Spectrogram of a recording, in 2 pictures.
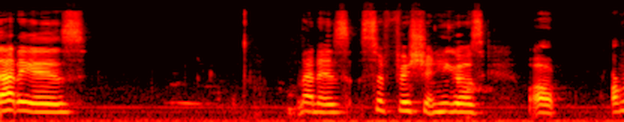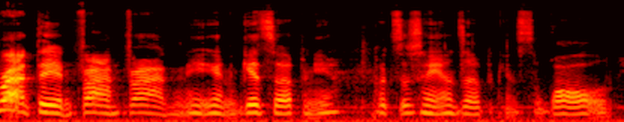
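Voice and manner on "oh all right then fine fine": mock reluctant, grudging grumble. Voicing a prisoner who gives in to the guard: grumbling. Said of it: "he's just grumbling".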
